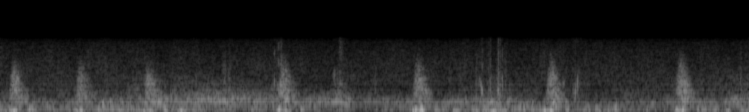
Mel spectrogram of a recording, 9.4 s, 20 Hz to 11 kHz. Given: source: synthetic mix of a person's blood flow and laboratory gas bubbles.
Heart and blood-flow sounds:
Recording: Doppler ultrasound of blood flow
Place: subclavian vein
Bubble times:
1.25-1.34 s: bubbles
3.41-3.65 s: bubbles
4.15-4.39 s: bubbles
5.97-6.29 s: bubbles
6.95-7.06 s: bubbles
7.15-7.27 s: bubbles
From the record:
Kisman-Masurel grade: 121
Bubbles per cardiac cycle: 1 to 2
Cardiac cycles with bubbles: 10 to 50%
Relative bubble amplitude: barely perceptible (0.100 to 0.250)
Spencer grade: 2 (many but less than half of the cardiac periods contain bubble signals, singularly or in groups)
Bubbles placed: anywhere in the cardiac cycle

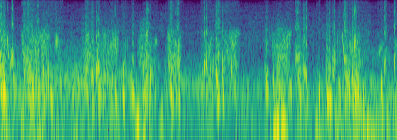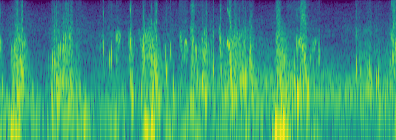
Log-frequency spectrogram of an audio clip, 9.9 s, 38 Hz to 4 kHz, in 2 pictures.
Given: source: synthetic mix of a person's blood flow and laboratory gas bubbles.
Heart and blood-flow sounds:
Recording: Doppler ultrasound of blood flow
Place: subclavian vein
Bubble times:
0.00-0.23 s: bubbles
0.26-0.80 s: bubbles
1.04-1.72 s: bubbles
1.76-1.98 s: bubbles
2.06-2.30 s: bubbles
2.50-3.01 s: bubbles
3.30-3.87 s: bubbles
3.95-4.00 s: bubbles
4.04-4.60 s: bubbles
4.71-4.88 s: bubbles
4.92-5.03 s: bubbles
5.08-5.32 s: bubbles
5.56-6.00 s: bubbles
6.21-6.49 s: bubbles
6.56-6.97 s: bubbles
7.00-7.66 s: bubbles
7.68-8.16 s: bubbles
8.39-8.99 s: bubbles
9.38-9.93 s: bubbles
From the record:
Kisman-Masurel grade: 342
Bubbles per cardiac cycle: rolling drumbeat, 9 or more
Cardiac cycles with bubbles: 100%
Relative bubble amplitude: moderate (0.250 to 0.450)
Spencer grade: 3 (all of the cardiac periods contain showers or single bubble signals, but not dominating or overriding the cardiac motion signals)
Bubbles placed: anywhere in the cardiac cycle

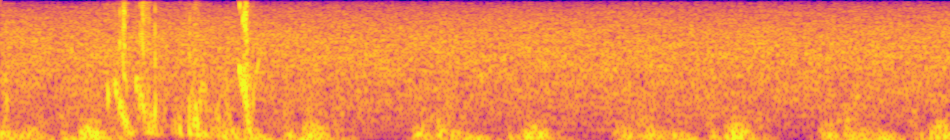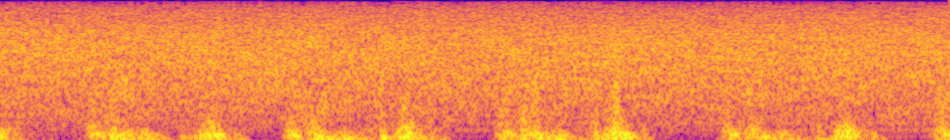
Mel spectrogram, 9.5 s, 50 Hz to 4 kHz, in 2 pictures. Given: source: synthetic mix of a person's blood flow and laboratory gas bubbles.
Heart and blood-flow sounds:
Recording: Doppler ultrasound of blood flow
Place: precordium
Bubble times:
0.52-1.07 s: bubbles
1.16-1.31 s: bubbles
From the record:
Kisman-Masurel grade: 223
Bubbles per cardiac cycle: several, 3 to 8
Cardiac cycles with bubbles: 10 to 50%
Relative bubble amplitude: loud (0.450 to 0.775)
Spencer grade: 2 (many but less than half of the cardiac periods contain bubble signals, singularly or in groups)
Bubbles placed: anywhere in the cardiac cycle

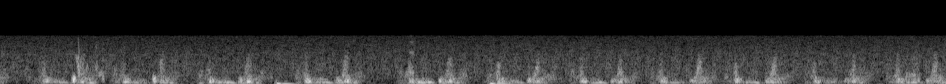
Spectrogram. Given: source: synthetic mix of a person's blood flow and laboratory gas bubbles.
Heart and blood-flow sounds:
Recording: Doppler ultrasound of blood flow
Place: precordium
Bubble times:
0.73-1.06 s: bubbles
4.08-4.15 s: bubbles
8.93-9.22 s: bubbles
From the record:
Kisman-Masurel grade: 121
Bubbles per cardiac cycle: 1 to 2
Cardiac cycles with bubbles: 10 to 50%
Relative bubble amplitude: barely perceptible (0.100 to 0.250)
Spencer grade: 2 (many but less than half of the cardiac periods contain bubble signals, singularly or in groups)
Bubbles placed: anywhere in the cardiac cycle

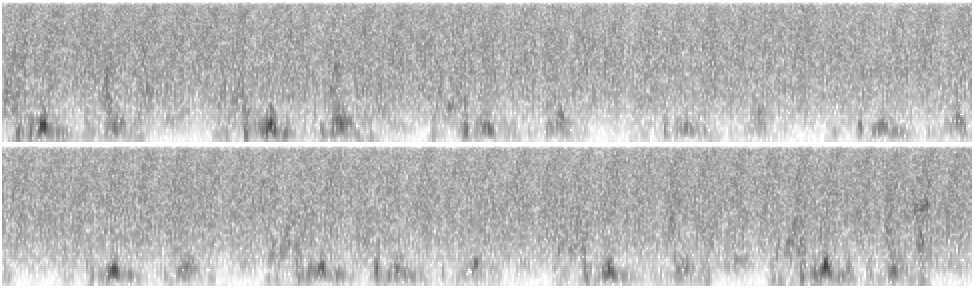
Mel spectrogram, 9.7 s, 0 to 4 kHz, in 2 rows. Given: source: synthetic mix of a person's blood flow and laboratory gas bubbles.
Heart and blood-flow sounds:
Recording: Doppler ultrasound of blood flow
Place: precordium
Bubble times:
9.05-9.12 s: bubbles
9.35-9.49 s: bubbles
From the record:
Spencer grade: 2 (many but less than half of the cardiac periods contain bubble signals, singularly or in groups)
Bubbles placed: only in the low amplitude regions of the cardiac cycle

